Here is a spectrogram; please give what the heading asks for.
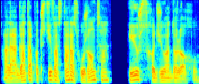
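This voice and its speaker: A man narrating a folk tale for an audiobook in a measured, solemn storytelling manner. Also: low voice, a bit bright.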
